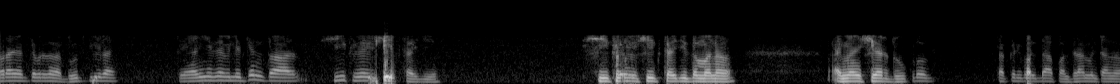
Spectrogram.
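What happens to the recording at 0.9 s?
From 0.92 to 0.99 s the sound breaks into a short squawking, gargling burst caused by GSM bit errors. Corrupted bits from a weak radio link reach the decoder, so the filter, pitch and gain values for those frames are wrong, which bends the spectrum and throws the level out of line. The span fits about three codec frames. Unlike a dropout, which leaves a silence, this produces harsh, distorted noise.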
